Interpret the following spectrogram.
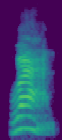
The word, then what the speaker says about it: van: When you say VAN, first word VAN, then it has to be like this, van. Now you see, my upper teeth is touching the lower lips.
